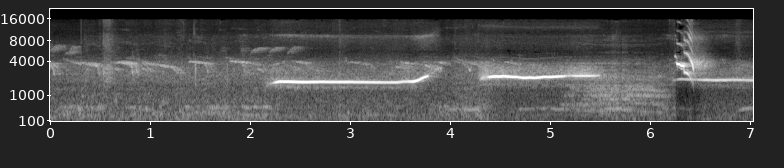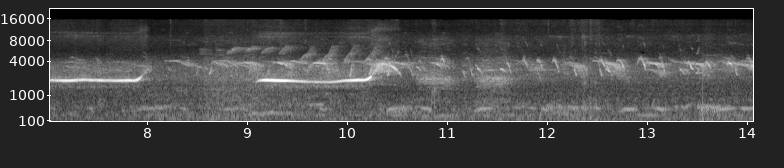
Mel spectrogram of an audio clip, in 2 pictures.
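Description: Many caged birds chirping nonstop, with four loud, long, steady whistles, each held for a second or more and ending in a quick upward sweep. A sharp click comes about six seconds in.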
